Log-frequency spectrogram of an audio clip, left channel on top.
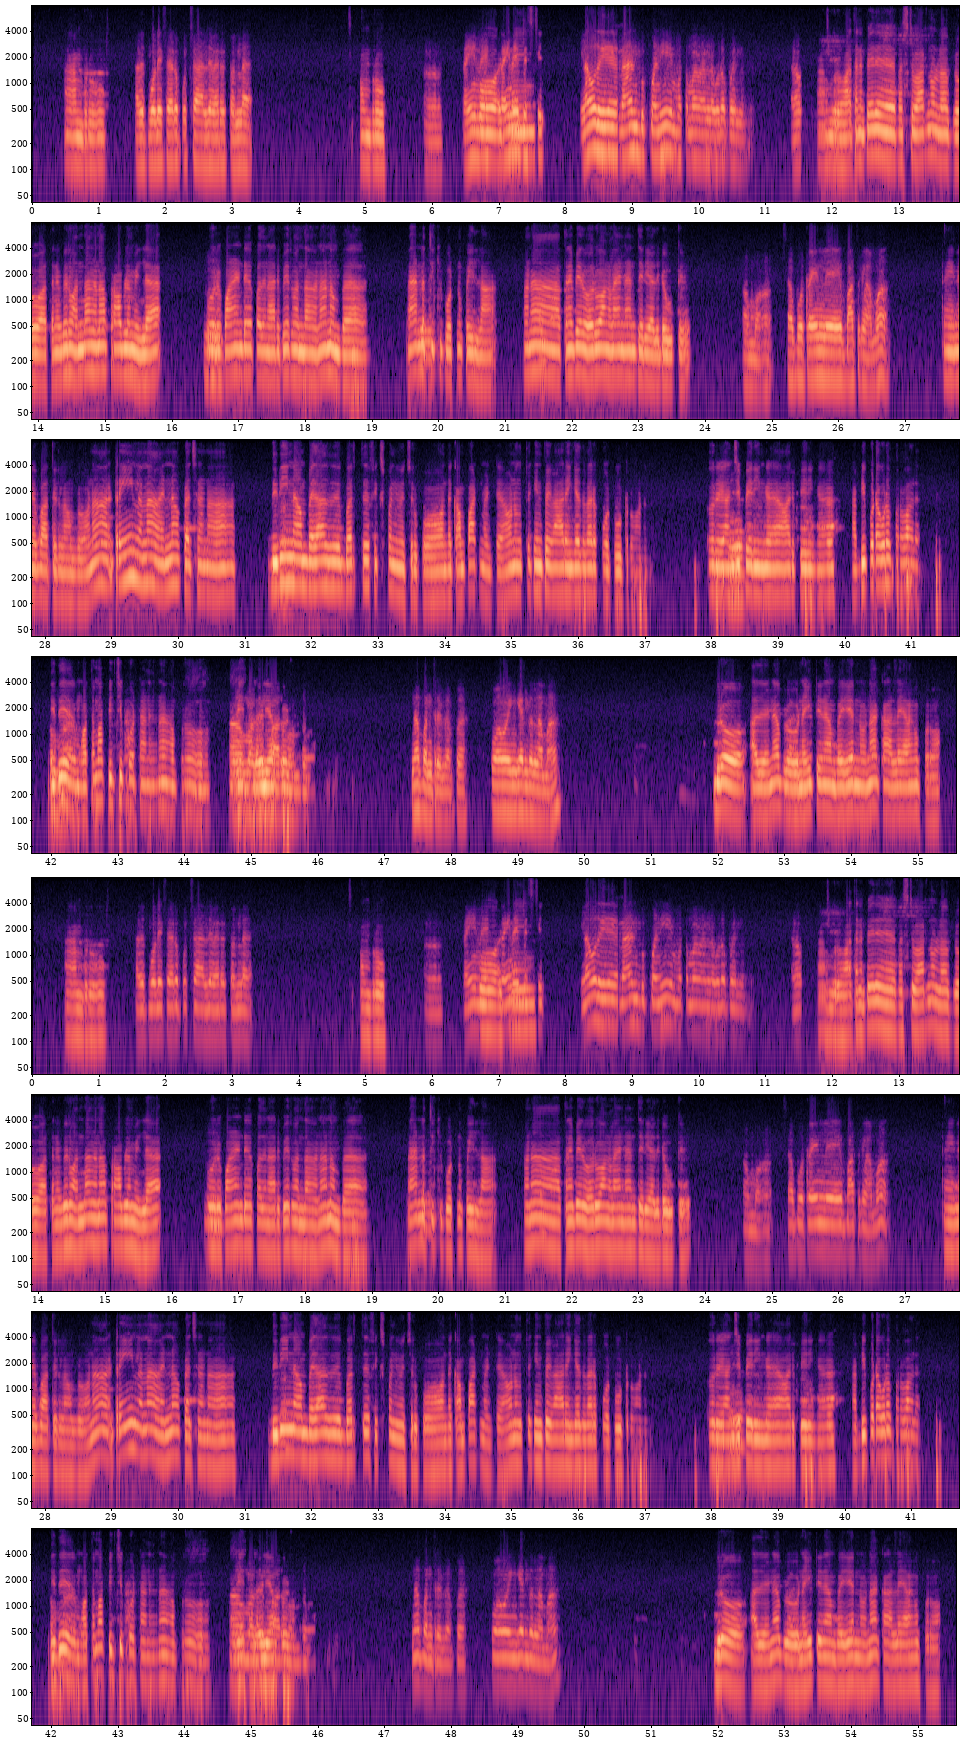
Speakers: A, on the left; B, on the left.
A: ஆ ப்ரோ
B: அதுக்கு மொதலே சேர பிரிச்சா அது வேற தொல்ல
A: ஆ ப்ரோ
B: ஆ ட்ரெயினே
A: இப்போ
B: ட்ரெயினே
A: ட்ரெயின்
B: பெஸ்ட்டு இல்ல ஒரு வேன் புக் பண்ணி மொத்தமா வேன்ல கூட போயிடலா
A: ஆ ப்ரோ அத்தன பேரு ஃபஸ்ட்டு வரணும்ல்ல ப்ரோ அத்தன பேரு வந்தாங்கன்னா ப்ராப்ளம் இல்ல
B: ம்
A: ஒரு பன்னெண்டு பதினாறு பேர் வந்தாங்கன்னா நம்ப வேன்ல
B: ம்
A: தூக்கி போட்டுன்னு போய்ட்லா ஆனா
B: ஆமா
A: அத்தன பேர் வருவாங்களா என்னன்னு தெரியாது டவ்ட்டு
B: ஆமா சப்போ ட்ரெயின்லே பாத்துக்கலாமா
A: ட்ரெயின்லே பாத்துக்கலாம் ப்ரோ ஆன ட்ரெயின்லனா என்ன பிரச்சனன்னா திடீர்னு
B: ம்
A: எப்ப எதாவது பெர்த்து ஃபிக்ஸ் பண்ணி வச்சிருப்போ அந்த கம்பார்ட்மெண்ட்டு அவனுக்கு தூக்கி போய் வேறு எங்கயாவது வேற போட்டு வுட்டுருவாங்க ஒரு அஞ்சு
B: ஓ
A: பேறிங்க ஆறு பேறிங்க அப்டி போட்டா கூட பரவால்ல
B: ஆமா
A: இது மொத்தமா பிரிச்சு போட்டானுன்னா அப்றோ ஒரே
B: ஆமா
A: தலவலியா
B: வெறுப்பா இருக்கும்
A: போய்டு
B: ப்ரோ என்ன பண்றது அப்ப போவ இங்கேருந்துறலாமா
A: ப்ரோ அது என்ன ப்ரோ
B: அ
A: நைட்டு என்ன ப்ரோ இப்ப ஏறணோம்ன்னா காலைல இறங்க போறோ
